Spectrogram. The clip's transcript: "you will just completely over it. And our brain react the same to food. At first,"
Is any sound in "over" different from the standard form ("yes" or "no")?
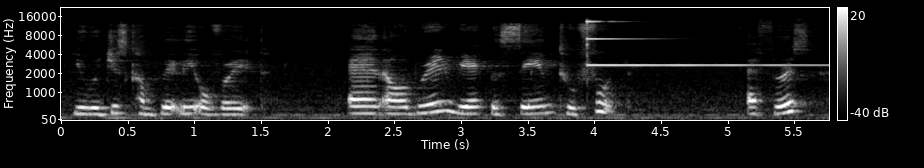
no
